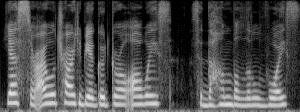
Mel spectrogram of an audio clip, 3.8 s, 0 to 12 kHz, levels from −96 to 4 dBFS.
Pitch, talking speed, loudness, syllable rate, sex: 230 Hz, 255 wpm, -17 LUFS, 5.9 syllables/s, female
